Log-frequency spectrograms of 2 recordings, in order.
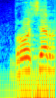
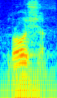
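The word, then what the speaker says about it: brochure: ब्रोचर नहीं, हम ब्रोचर बोलते थे। एक आदमी बोला अरे ब्रोचर नहीं होता, ब्रोशर है ना।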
